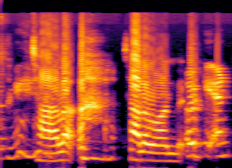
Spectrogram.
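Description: A woman's voice: three short stretches of speech-like sound, the loudest near the end.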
